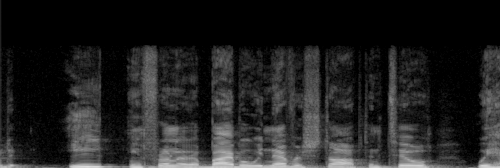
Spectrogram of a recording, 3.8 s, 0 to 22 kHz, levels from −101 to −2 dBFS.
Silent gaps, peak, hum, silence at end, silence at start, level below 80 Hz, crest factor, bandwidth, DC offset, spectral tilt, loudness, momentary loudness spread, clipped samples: none; -12 dBFS; none; 0 s; 0 s; -56 dBFS; 16 dB; 15 kHz; under 0.1%; -8 dB/octave; -28 LUFS; 7 LU; under 0.1%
